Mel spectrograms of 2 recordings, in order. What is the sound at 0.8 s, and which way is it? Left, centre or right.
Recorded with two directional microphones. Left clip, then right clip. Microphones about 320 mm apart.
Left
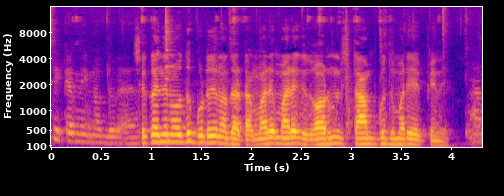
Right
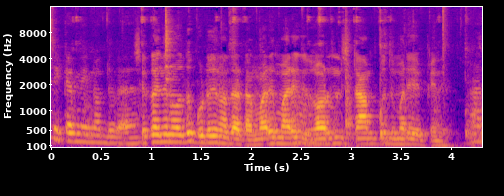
A man's voice, left.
